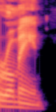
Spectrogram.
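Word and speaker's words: Romijn: On the pronunciation of her last name, what actress had to explain, quote-unquote, it's like the lettuce? – Rebecca Romaine.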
